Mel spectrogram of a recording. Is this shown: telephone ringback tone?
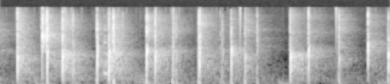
no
